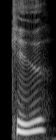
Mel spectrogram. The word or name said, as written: kede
